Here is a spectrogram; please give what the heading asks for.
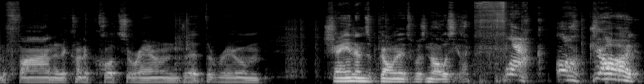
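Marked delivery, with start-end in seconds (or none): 4.8-6.4 higher pained cry, mock yelp of pain; retold pained yelp. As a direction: yelp like the chain just hit your nose. Retold man hurt by chain.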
